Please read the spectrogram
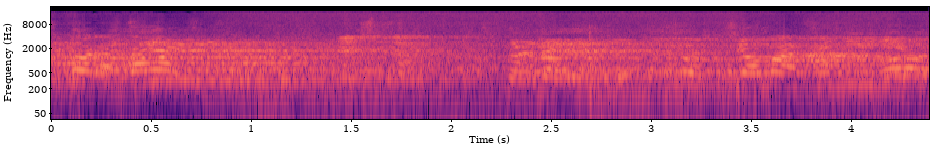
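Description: Men's voices calling out across an indoor five-a-side football pitch during play, with a short lull about halfway through.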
